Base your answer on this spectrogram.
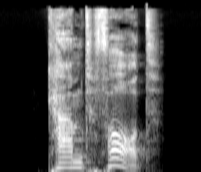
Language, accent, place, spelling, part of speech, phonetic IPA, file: German, Germany, Berlin, kamt fort, verb, [ˌkaːmt ˈfɔʁt], De-kamt fort.ogg
- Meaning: second-person plural preterite of fortkommen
